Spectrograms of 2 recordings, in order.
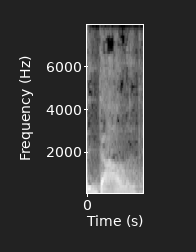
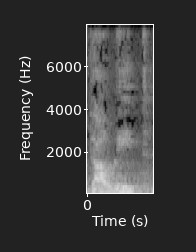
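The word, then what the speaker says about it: dalit (דלת): Dalid with the dal at the end? – No, no, it's always dalit with a tough at the end.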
